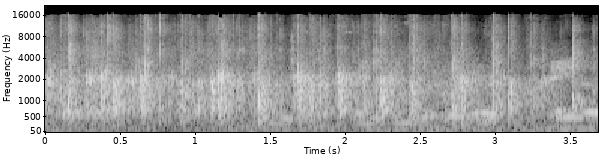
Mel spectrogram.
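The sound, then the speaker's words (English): An audience applauds for Huey P. Newton with dense, steady clapping while a voice talks over it. “Huey P. Newton, give him a big hand clap.”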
